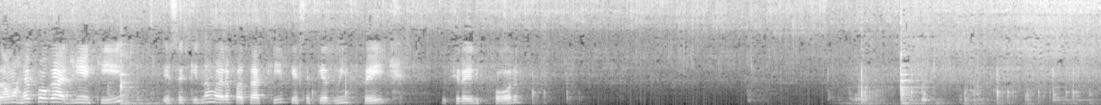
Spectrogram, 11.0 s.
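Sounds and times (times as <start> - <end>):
food sizzling in oil: 0.0 - 11.0
spoon stirring and scraping pan: 0.7 - 4.0, 5.2 - 5.9, 8.3 - 11.0.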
